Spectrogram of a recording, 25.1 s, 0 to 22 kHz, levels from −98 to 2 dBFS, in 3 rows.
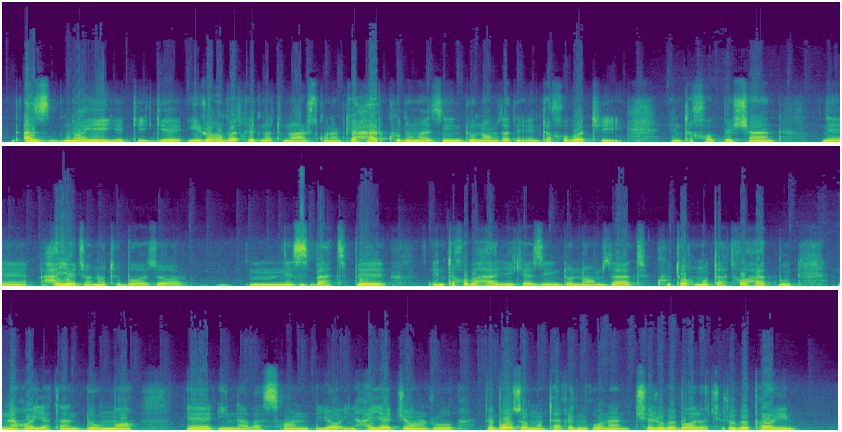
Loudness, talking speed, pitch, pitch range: -12 LUFS, 135 wpm, 105 Hz, 100-115 Hz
